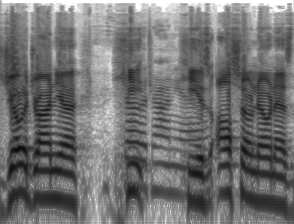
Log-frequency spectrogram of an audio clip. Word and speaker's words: Adragna: But it's Joe Adragna.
